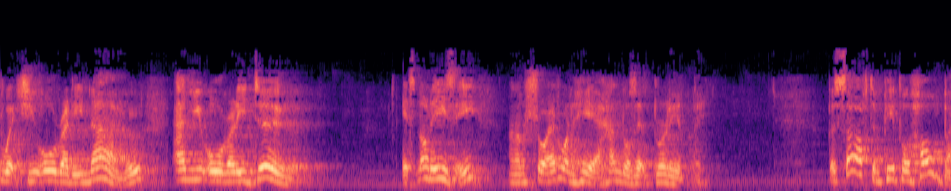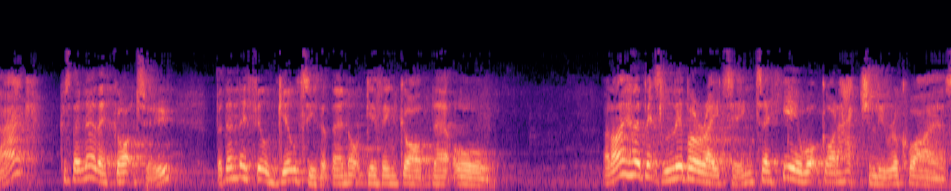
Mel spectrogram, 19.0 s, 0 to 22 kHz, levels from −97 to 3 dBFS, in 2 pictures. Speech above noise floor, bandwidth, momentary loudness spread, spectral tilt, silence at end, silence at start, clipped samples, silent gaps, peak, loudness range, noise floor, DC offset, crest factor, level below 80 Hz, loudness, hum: 36 dB; 8.4 kHz; 12 LU; -6.5 dB/octave; 0 s; 0 s; under 0.1%; none; -2 dBFS; 5 LU; -53 dBFS; under 0.1%; 16 dB; -56 dBFS; -17 LUFS; none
